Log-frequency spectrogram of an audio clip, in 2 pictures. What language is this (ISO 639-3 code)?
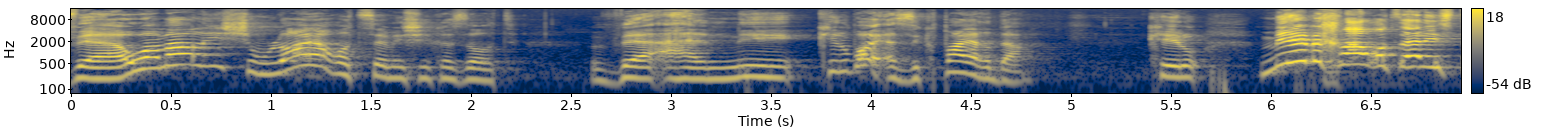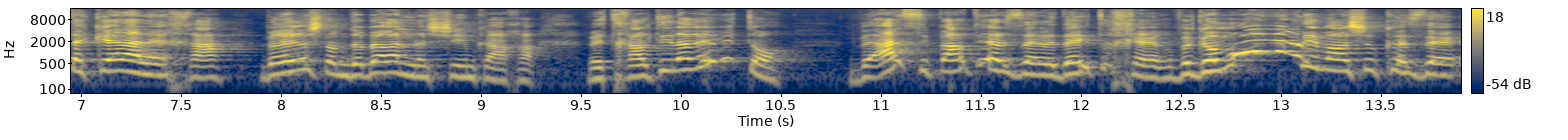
heb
